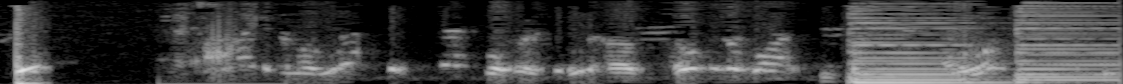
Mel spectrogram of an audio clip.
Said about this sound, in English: Bear with me. It's ringing right now. I will introduce you with the gentleman.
